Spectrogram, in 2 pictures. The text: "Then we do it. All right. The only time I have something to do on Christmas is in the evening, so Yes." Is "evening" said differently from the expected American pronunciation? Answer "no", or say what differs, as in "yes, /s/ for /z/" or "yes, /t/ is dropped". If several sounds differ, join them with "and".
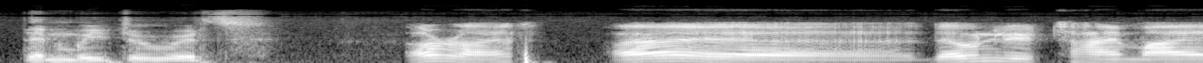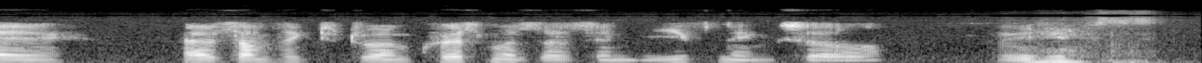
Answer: no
